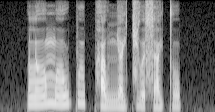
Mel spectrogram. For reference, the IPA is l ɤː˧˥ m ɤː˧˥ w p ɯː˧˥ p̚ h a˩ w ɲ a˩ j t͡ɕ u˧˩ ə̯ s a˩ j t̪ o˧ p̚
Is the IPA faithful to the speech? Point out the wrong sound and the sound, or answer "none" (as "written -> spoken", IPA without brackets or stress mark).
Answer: none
